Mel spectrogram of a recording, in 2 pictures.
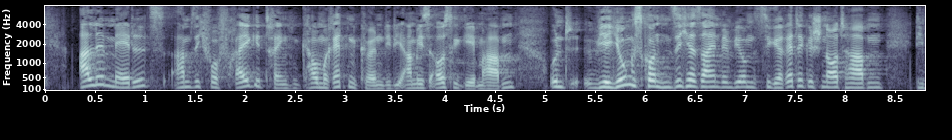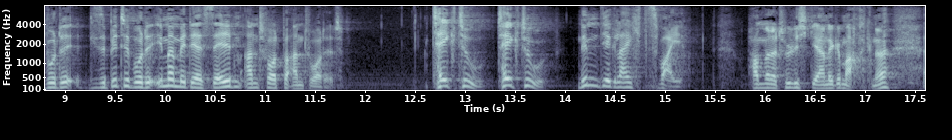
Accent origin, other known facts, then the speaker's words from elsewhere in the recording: Ansbach, Bavaria, Germany; ich bin in Ansbach aufgewachsen und wir hatten den Luxus, wir hatten drei Kasernen. Ja, drei Kasernen in einer Stadt.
